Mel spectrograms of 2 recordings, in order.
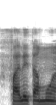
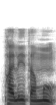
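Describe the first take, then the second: First: The first sound is an f, lips apart. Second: The first sound is a breathy p, lips touching. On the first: The speaker calls it wrong. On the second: The speaker calls it right.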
